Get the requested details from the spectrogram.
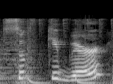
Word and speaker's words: Zuckerberg: Zuckerberg.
